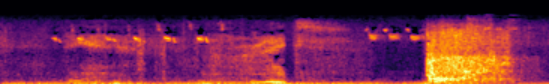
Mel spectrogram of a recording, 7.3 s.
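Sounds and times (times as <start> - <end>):
faint bird chirps: 0.6 - 3.5, 4.2 - 5.7
rifle gunshot fired with the gun steadied on a fence rail: 5.7 - 7.0.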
